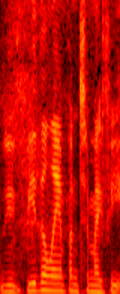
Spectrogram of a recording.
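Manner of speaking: ordinary delivery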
